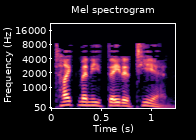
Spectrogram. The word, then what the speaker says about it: Türkmenistan: Turkmenistan, listen or listen, Turkmen, Turkmenistan, pronounced Tykmeni Theta Tien, formerly known as Turkmenia,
